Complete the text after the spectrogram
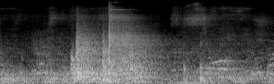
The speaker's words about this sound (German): In der Lehrerbibliothek, dem Tagungsraum des Disziplinarausschusses, wurden eifrig Stühle gerückt und eine auf 14.20 Uhr terminierte Verhandlung vorbereitet.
